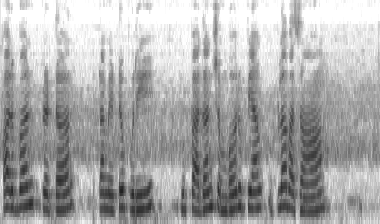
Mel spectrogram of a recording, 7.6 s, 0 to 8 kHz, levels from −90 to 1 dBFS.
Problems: constant background noise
